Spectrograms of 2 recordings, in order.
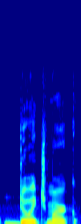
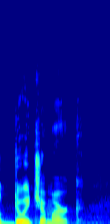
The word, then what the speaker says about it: Deutschmark: Deutschmark, or you can add a syllable Deutsche Mark.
